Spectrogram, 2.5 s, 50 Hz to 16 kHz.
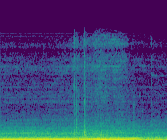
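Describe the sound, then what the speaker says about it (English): A rebuilt BMW M135i accelerates hard in Tiptronic mode, its loud engine note climbing steadily, then dipping briefly at a gear change before rising again, heard close from inside the car. "So I'm gonna put in Tiptronic mode, go low on the gear. Just see how the car goes through the gears."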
